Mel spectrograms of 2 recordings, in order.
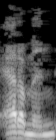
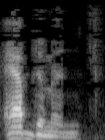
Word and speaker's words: abdomen: uh you had a very interesting pronunciation of adomen for abdomen uh you know it's not your adomen it's your abdomen uh also uh you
